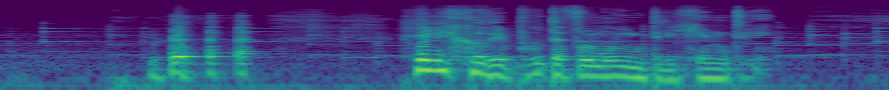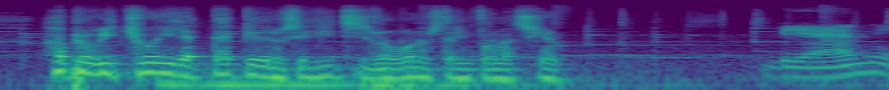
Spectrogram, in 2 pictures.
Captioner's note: laugh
